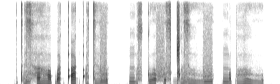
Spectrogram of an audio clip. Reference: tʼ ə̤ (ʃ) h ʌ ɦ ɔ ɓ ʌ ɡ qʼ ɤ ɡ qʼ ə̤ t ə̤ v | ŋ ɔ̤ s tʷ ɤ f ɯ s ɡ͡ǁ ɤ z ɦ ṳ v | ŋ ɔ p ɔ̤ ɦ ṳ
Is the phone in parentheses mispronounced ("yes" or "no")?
yes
